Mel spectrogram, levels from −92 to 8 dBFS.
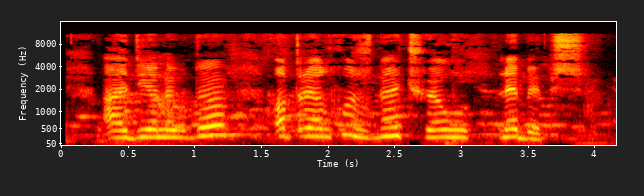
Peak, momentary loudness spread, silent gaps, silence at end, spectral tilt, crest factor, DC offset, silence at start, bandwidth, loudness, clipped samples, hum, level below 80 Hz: -4 dBFS; 8 LU; none; 0.1 s; -1.5 dB/octave; 20 dB; under 0.1%; 0.05 s; 11.5 kHz; -21 LUFS; under 0.1%; none; -58 dBFS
